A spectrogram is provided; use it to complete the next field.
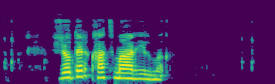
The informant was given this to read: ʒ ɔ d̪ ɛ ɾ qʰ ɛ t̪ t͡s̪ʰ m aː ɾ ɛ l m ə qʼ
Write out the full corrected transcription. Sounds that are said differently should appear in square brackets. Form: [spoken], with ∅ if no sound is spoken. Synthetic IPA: ʒ ɔ d̪ ɛ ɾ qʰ [a] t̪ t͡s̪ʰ m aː ɾ [i] l m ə qʼ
